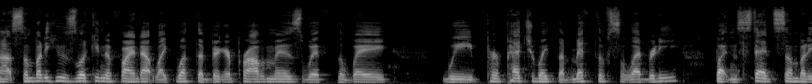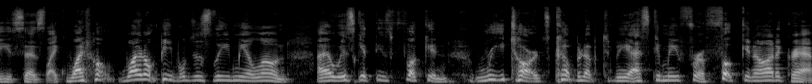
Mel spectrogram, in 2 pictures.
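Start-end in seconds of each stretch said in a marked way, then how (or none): 8.8-16.2 high-pitched, rising, fed-up voice. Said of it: "that's the voice I hear in my head from [name]".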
